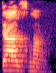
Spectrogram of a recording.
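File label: "dazman", Nigerian Pidgin, female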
